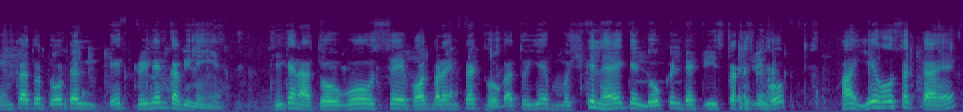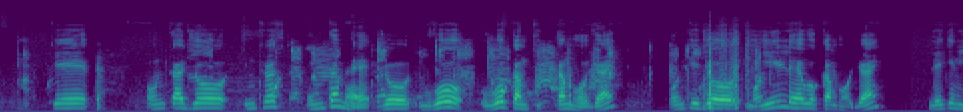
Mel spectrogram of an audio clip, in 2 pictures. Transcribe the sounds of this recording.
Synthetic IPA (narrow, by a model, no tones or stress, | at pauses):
ɪnkat̪oʈoːʈəleːk̚ʈɾiːlənkabʱinɐɦḭ̃ɦɛ̰ː | ʈʰiːkɦɛnat̪oʋoʊsːebɔːt̪̚bɐɽaɪ̃mpɛːk̚ʈɦoːɡat̪ojemʊʃkɪlɦɛkeloːkəlɖɛːʈɾiːsʈɾɐk̚t͡ʃəɾɪ̃ŋɡɦoː | hãːjeɦosɐk̚t̪aɦɛ | ke | ʊnkad͡ʒoːɪ̃ɳʈɾəsʈɪ̃nkəmɦɛ̰d͡ʒoːʋoʋokɐmkɐmɦod͡ʒaːeː | ʊnkid͡ʒoːjiːlɖɦɛʋokɐmɦod͡ʒaːeː | leːkɪn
